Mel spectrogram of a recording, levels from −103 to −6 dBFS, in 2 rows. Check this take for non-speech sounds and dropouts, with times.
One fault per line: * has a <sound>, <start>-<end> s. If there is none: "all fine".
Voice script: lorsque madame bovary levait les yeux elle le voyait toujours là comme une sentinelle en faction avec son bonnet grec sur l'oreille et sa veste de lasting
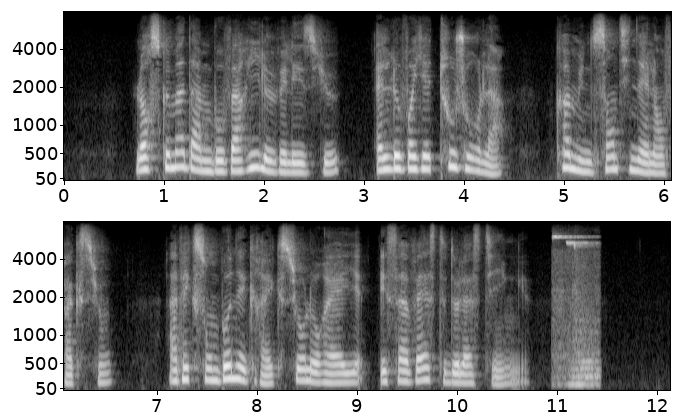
* has a squeak, 10.9-11.4 s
